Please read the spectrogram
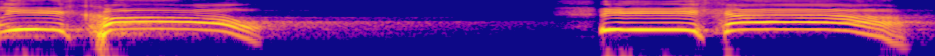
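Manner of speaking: soaring desperate call; God calling out. Acted. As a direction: cry out to a lost child. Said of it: "la voz de Dios diciendo".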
